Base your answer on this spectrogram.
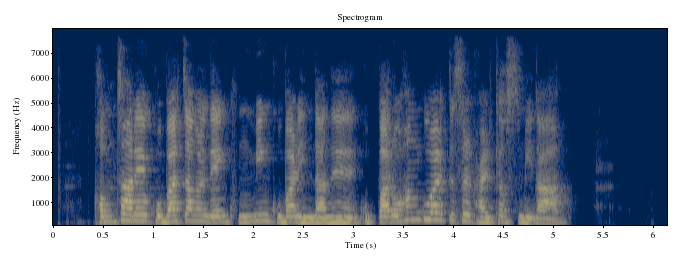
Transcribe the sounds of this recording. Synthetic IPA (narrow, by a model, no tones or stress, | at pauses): kʌmt͡ɕʰaɾe̞kobaɭt͡ɕ͈aŋɯɭne̞nkuŋminkobaɾindanɯnkop͈aɾoɦaŋɡuɦaɭt͈ɯsʰɯɭpaɭkʰjʌs͈ɯmɲida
